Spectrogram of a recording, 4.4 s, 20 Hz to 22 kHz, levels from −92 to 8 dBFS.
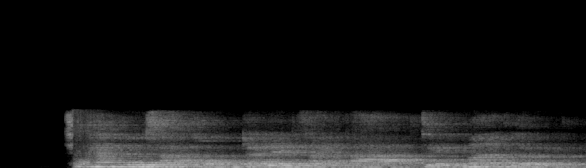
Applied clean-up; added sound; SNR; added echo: neural separator model SepFormer DNS4.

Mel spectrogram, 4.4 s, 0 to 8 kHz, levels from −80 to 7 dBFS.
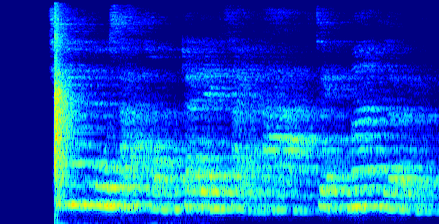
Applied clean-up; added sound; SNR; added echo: none; Clapping; -3 dB; reverberation time 1.9 s.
